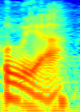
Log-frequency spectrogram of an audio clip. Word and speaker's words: Julia: I began to speak to Julia, pronounced Julia, in Spanish. She seemed happy to hear her mother tongue, but her body language didn't budge.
